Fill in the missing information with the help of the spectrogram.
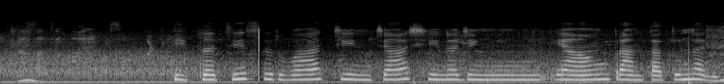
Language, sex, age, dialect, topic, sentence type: Marathi, female, 25-30, Varhadi, agriculture, statement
